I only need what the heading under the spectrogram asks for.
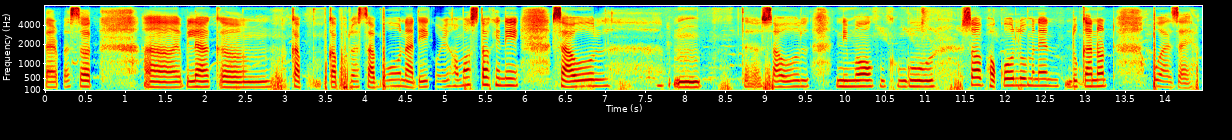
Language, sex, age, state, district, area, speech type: Assamese, female, 30-45, Assam, Sivasagar, rural, spontaneous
